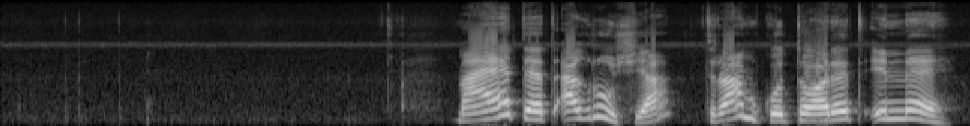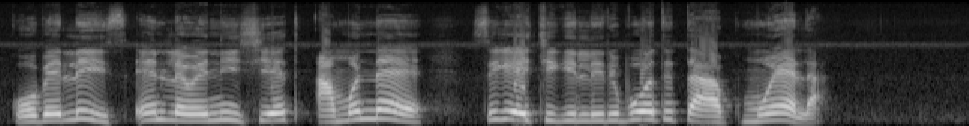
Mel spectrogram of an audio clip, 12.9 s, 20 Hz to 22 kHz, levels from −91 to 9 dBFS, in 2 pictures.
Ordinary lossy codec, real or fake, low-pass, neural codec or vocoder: none; real; 19.8 kHz; none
